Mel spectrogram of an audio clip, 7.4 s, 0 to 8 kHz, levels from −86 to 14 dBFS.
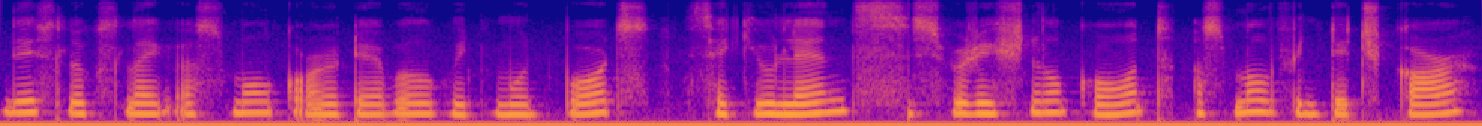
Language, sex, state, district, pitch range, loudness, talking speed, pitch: English, female, Nagaland, Kohima, 200-225 Hz, -16 LUFS, 145 wpm, 210 Hz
